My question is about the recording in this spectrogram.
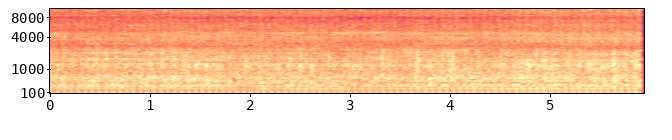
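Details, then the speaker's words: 1974 Honda Civic series 1, 1.5 L engine idling after coolant flushing with the pressure tester removed: steady idle at about three pulses a second, even firing, no knocks or misses; good compression, sounds healthy. "there's a lot of compression the engine sounds healthy the engine sounds healthy enough guys"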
